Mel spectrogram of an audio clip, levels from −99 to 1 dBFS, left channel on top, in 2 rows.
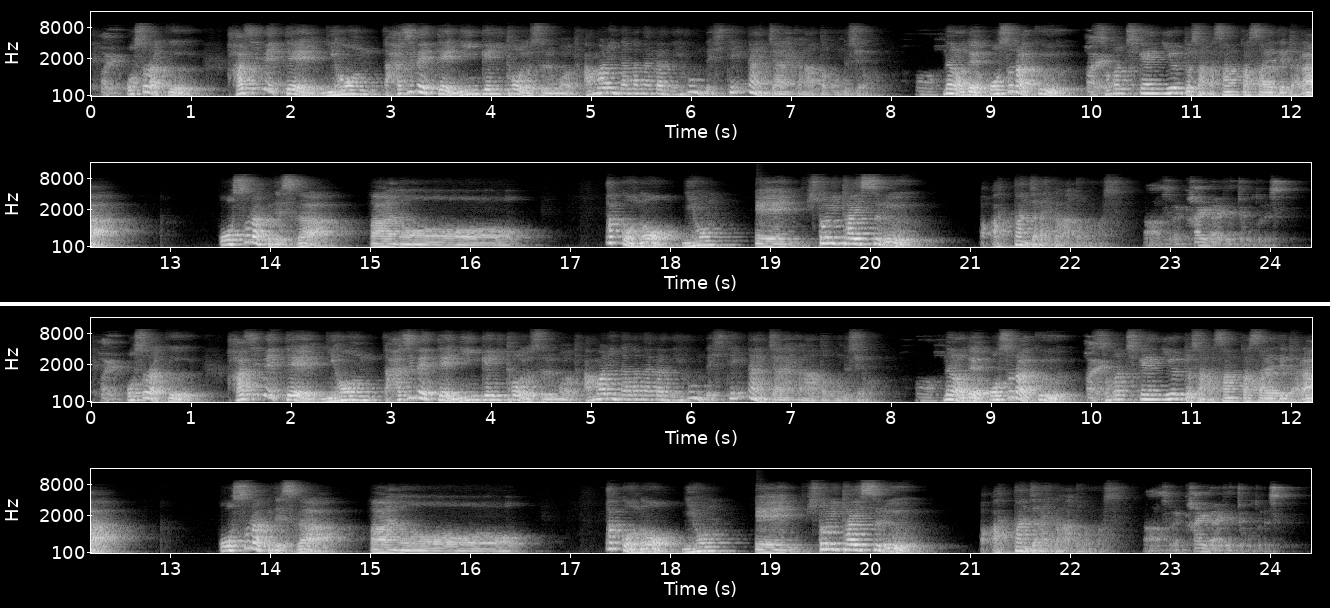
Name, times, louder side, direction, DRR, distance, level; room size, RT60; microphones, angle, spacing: voice 1, 0.4-1.0 1.4-7.8 8.5-9.7 10.1-12.4 13.5-14.6 15.0-16.4 17.4-18.5 18.8-20.4 21.2-22.4, equal, ahead, -4 dB, 0.7 m, -18 dB
voice 2, 8.2-8.7 9.9-10.2 22.7-24.1, left 1 dB, 35° right, -3 dB, 1.8 m, -32 dB
6.6 x 3.3 x 4.5 m, 0.64 s
head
